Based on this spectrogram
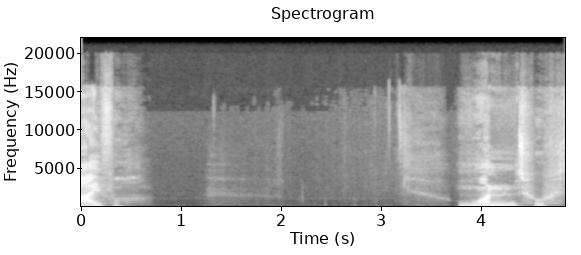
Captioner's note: soft breathing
